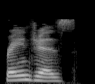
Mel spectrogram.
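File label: "ranges", British English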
